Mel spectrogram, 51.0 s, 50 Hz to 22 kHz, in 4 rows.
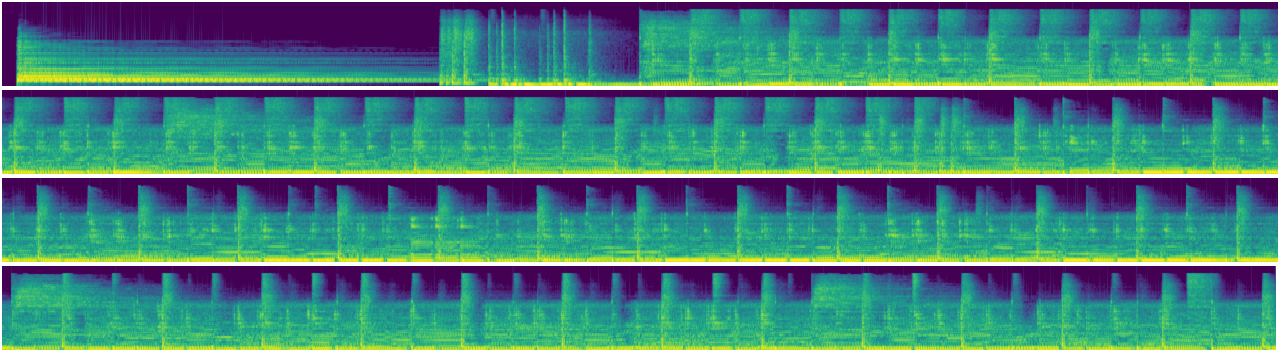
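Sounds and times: drums with high ticks: 4.4 - 51.0.

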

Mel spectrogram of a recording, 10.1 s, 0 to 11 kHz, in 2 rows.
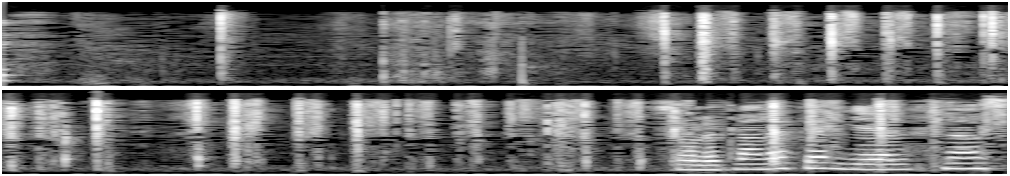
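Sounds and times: cards being shuffled: 3.2 - 10.0.

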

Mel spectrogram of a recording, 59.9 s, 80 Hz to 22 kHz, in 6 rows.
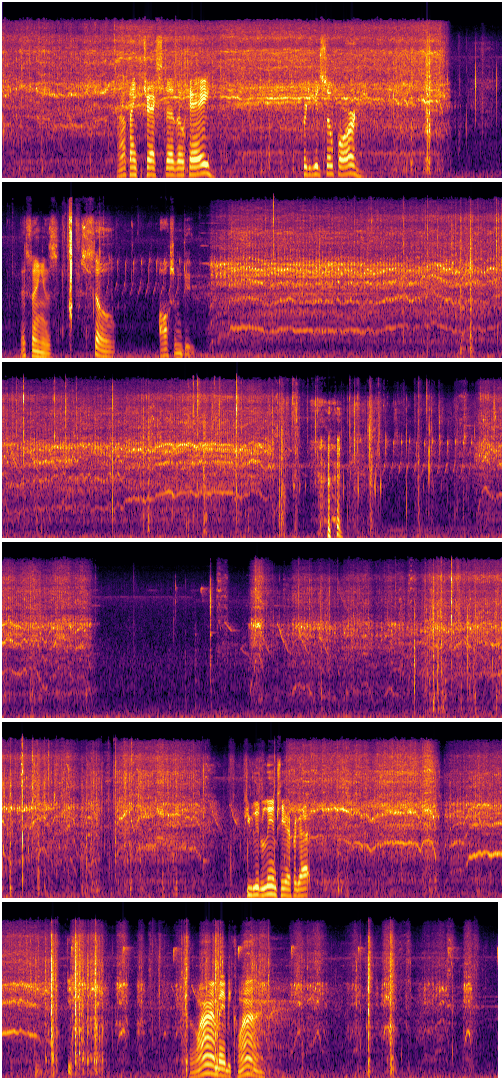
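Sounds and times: rc car motor whining: 0.0 - 12.1, 13.8 - 32.0, 34.2 - 59.9
person laughing: 26.2 - 27.2.

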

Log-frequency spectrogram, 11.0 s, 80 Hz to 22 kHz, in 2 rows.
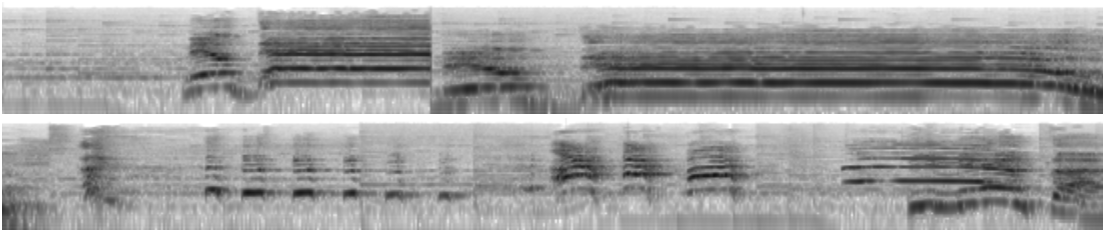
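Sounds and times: long moo-like call: 1.9 - 5.8.

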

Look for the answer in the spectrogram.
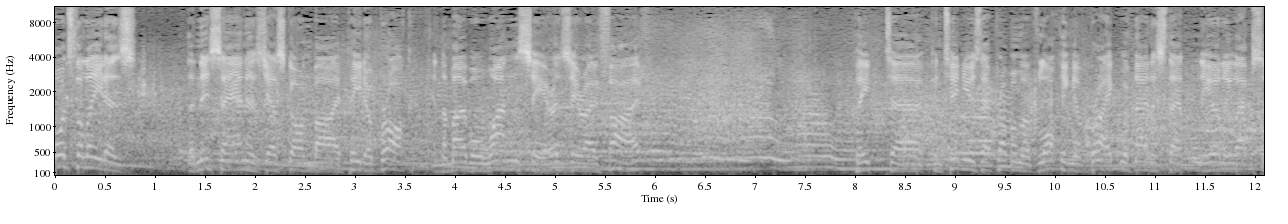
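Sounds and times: racing car engine at high revs: 0.0 - 12.0.

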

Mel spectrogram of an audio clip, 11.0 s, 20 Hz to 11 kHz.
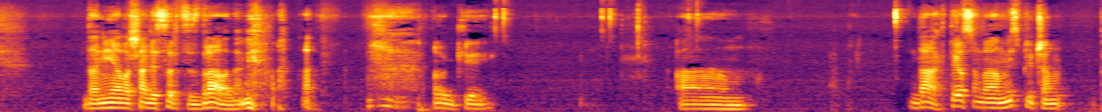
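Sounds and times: faint sharp clicks: 4.9 - 7.1.

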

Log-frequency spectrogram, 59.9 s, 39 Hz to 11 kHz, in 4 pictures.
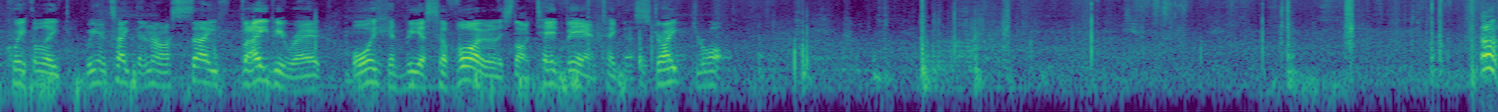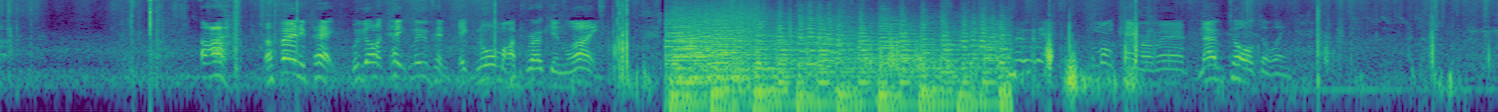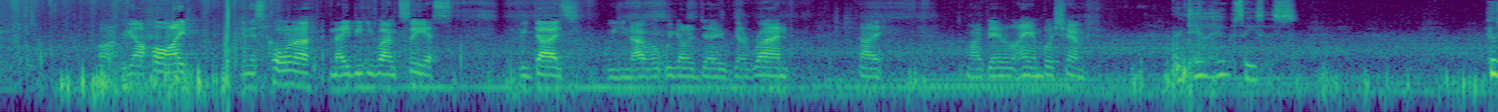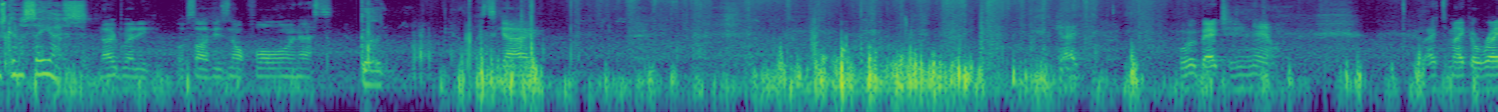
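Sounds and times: faint footsteps: 20.9 - 32.8, 49.0 - 56.8
footsteps thudding: 52.7 - 56.5.

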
